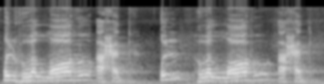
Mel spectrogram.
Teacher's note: اللہ یہاں پہ لام کو پر کرنا پڑے کیونکہ زبر ہے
